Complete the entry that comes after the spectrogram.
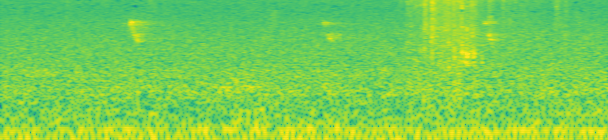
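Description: Short high bird chirps repeated about every two seconds, with a brief louder burst of rustling a little past four seconds, over a steady low background rumble.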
